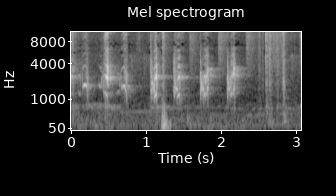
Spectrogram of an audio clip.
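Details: Long-tailed shrike in lively full song, used as a lure to rouse other shrikes to sing and fight: a run of harsh, scratchy, broadband notes in quick irregular bursts, with a low thump partway through.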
